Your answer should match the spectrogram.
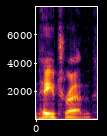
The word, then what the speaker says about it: Patreon: look I know a lot of people are saying it's patreon now it's always been Patron they called a patron when they came out I'm never calling a patreon to say it the way it's spelled I don't care it's Patron you're all patrons and we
